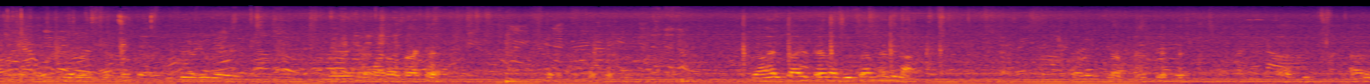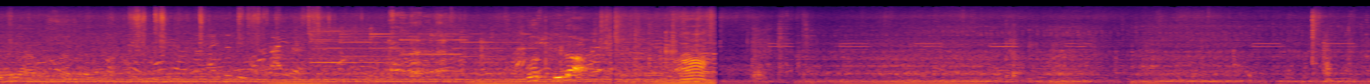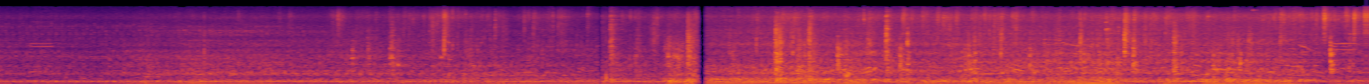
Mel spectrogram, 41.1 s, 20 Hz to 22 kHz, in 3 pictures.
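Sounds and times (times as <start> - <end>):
heavy vehicle engine running: 0.0 - 41.0
reversing alarm beeping: 16.8 - 19.8, 21.4 - 24.7.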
